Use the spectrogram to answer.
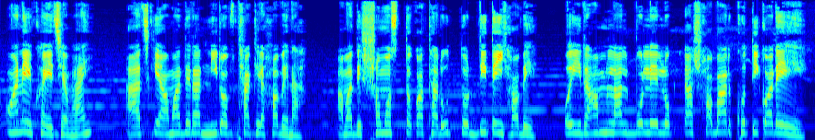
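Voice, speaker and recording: Man voicing an angry, sharp, high-pitched village man. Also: steady tone, normal speed, soft background music. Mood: angry, threatening. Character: angry, threatening village man, loyal friend. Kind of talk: cartoon voice acting.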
